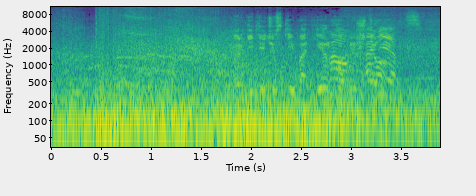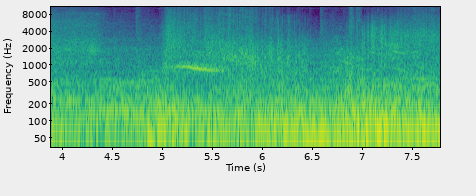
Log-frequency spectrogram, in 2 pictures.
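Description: Fires crackle and burn.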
